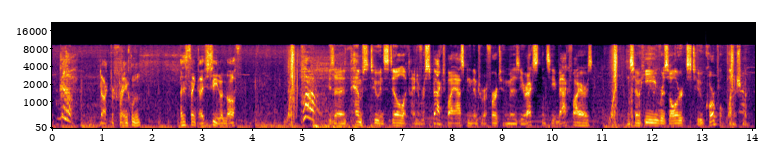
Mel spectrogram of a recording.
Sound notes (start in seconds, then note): 4.6 whip whooshes; 5.0 soldier cries out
